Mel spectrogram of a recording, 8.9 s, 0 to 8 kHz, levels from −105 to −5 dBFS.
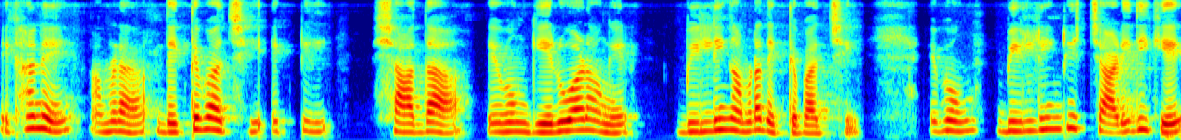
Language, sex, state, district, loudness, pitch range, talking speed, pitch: Bengali, female, Jharkhand, Jamtara, -18 LUFS, 185-225 Hz, 120 wpm, 200 Hz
